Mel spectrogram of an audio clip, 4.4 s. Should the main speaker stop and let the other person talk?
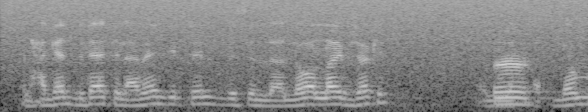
No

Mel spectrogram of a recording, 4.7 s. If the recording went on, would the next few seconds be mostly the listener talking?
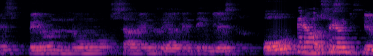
No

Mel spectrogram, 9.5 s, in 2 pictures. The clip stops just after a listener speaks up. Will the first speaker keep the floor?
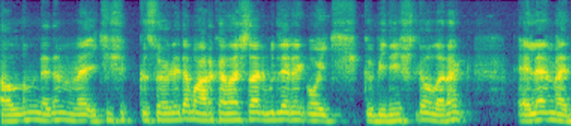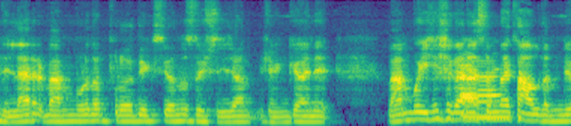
Yes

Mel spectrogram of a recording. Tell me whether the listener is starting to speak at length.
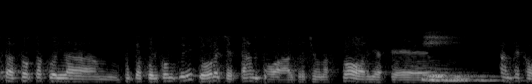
No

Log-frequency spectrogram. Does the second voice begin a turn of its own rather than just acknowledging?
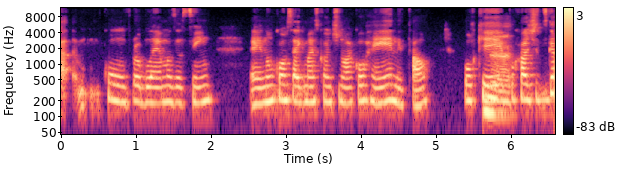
No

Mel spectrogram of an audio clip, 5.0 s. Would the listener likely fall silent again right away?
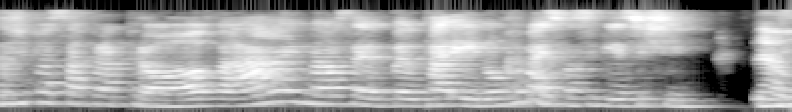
No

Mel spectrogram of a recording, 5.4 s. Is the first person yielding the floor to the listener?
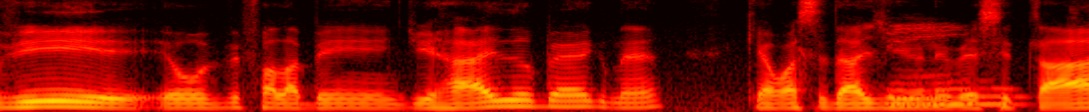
No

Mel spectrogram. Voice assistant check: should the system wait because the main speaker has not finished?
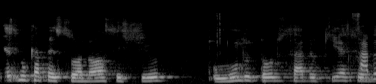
No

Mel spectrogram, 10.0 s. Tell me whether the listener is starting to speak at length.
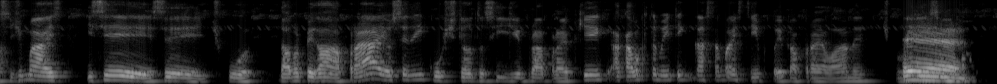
Yes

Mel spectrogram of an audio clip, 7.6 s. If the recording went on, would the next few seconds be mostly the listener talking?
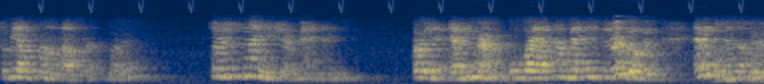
No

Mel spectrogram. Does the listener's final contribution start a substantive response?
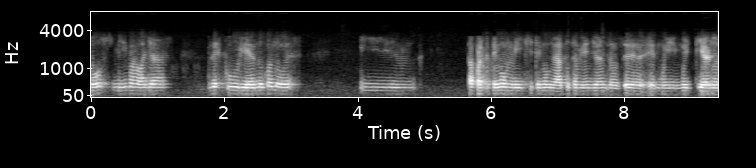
No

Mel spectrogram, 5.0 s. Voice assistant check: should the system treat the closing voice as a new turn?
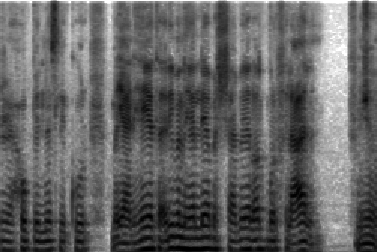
No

